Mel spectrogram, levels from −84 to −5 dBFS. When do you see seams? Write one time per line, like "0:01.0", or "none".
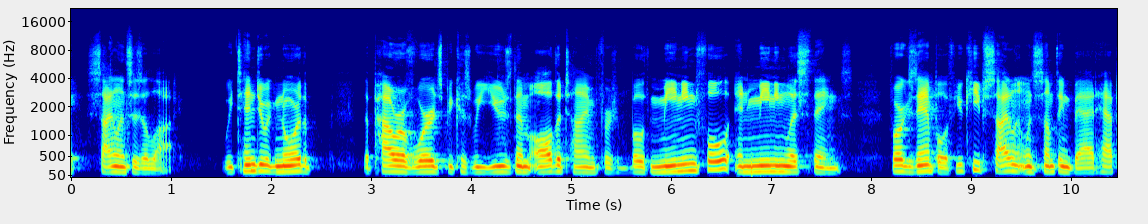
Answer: none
